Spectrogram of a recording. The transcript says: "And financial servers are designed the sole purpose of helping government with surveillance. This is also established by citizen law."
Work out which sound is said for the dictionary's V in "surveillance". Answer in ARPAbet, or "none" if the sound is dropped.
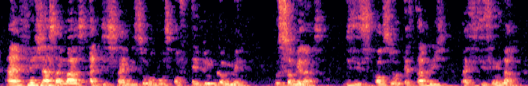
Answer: B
